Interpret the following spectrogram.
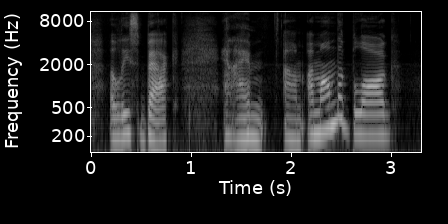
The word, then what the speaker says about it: Elise Beck: It's pronounced. I stumbled over it terribly last episode. It's Elise Beck.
